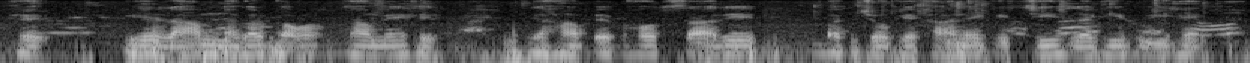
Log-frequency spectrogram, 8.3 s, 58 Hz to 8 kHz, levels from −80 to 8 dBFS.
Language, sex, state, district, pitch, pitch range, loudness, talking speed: Hindi, female, Chhattisgarh, Kabirdham, 115 Hz, 115-125 Hz, -24 LUFS, 135 wpm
